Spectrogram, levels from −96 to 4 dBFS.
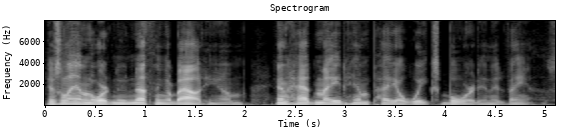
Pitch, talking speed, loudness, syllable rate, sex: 110 Hz, 190 wpm, -20 LUFS, 4.6 syllables/s, male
